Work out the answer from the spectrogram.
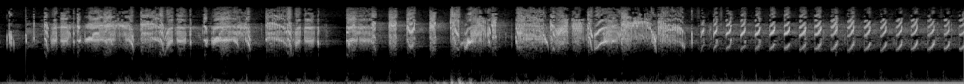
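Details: White-nest swiftlet sound: rough, crackling chatter broken by clicks. It then turns into a fast, even series of short rising twittering notes. A faint low hum sits underneath.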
